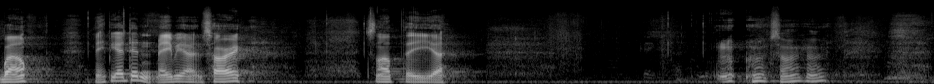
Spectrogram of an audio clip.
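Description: An older man speaks calmly through a microphone in a large echoing hall.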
